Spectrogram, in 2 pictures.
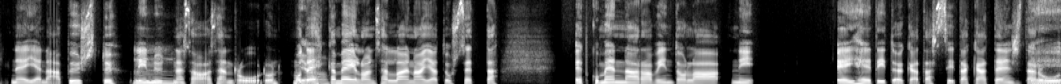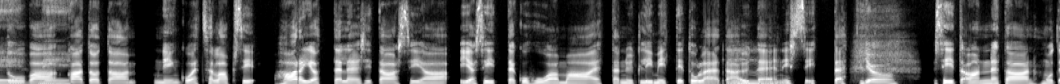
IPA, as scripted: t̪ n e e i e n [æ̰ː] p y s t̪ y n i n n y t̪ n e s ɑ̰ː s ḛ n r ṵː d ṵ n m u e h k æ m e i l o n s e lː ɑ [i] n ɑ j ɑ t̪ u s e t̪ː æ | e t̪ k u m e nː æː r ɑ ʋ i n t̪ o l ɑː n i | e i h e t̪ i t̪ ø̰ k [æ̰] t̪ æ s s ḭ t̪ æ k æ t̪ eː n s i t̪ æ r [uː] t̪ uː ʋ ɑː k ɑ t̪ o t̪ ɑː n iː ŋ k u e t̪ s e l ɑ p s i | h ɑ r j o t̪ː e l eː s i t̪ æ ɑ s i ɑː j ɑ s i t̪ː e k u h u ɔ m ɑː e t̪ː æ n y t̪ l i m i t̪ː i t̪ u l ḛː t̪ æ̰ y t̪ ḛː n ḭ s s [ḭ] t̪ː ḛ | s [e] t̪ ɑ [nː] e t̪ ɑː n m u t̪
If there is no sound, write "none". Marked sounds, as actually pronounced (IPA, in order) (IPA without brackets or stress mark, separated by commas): æ̰ː, i, æ̰, uː, ḭ, i, nː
